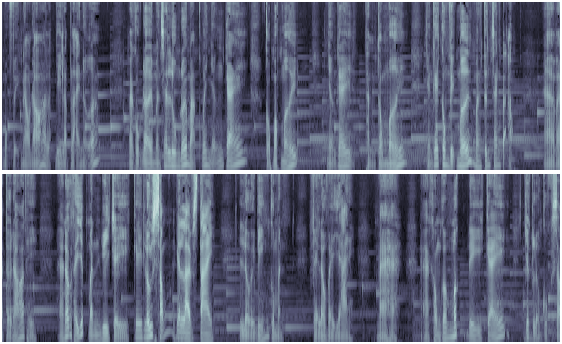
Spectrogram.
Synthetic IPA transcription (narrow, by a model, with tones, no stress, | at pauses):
mo˨˩t̚vḭ˨˩k̚naː˨˩wɗɔ˨˦la̰˨˩p̚ɗi˧lə̰˨˩p̚la̰ː˧˨jnɨ̰˧˥əvaː˨˩ku˨˩ək̚ɗəː˨˩jmï˨˩ŋ̟sɛ̰˧˥lu˧ənɗo˨˦jma˨˩t̚vəː˨˦jɲɨ̰˧˥ŋkaː˨˦j | ko˨˩k͡p̚ma˦˥wk͡p̚məː˨˦j | ɲɨ̰˧˥ŋkaː˨˦jt̪ʰa˨˩jŋ̟kə˧˩wŋ͡mməː˨˦jɲɨ̰˧˥ŋkaː˨˦jkə˧wŋ͡mvi˨˩ək̚məː˨˦jmaː˧ŋt̪ï˨˦ŋsaː˨˦ŋt̪a̰ː˧˨wʔaː˨˩vaː˨˩t̪ɨ̰˨˩ɗɔ˨˦t̪ʰi˨˩˨ | nɔ˨˦kɔ˨˦t̪ʰe˧˩zu˦˥p̚mï˨˩ŋ̟zwi˧t͡ɕi˨˩kaː˨˦jlo˨˦jsə˨˦wŋ͡mkaː˨˦jlaː˧jfst̪aː˧jlṵ˧˨jɓi˨˦ənku˧˩əmï˨˩ŋ̟vḛː˨˩lə˧wvḛ˨˩za̰ː˧˨j | ma̰ː˨˩ha̰ː˨˩ | ʔa̰ː˨˩xə˧wŋ͡mkɔ˨˦mə˦˥t̚ɗi˧kaː˨˦jt͡ɕə˦˥k̚lɨ̰˧˨əŋku˨˩ək̚sə˨˦wŋ͡m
